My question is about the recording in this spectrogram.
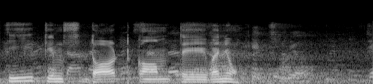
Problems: constant background noise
